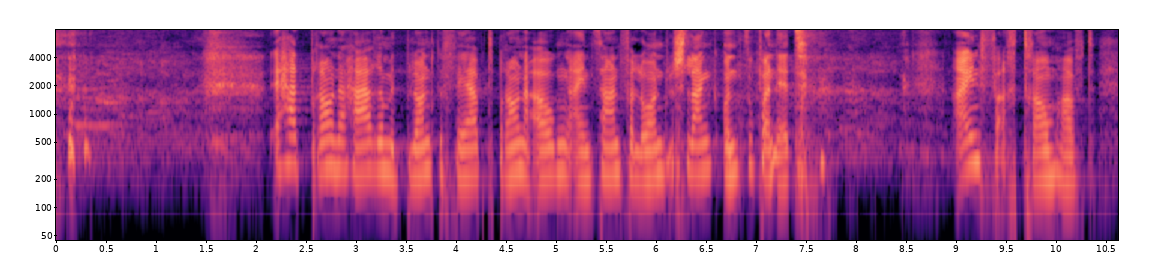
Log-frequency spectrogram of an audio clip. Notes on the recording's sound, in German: Auswahl der Beiträge von der „texte von gestern“-Liveshow am 13.10.2018 im kukoon Kulturkombinat, Bremen. Heißen Dank an das kukoon, unser tolles Publikum.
